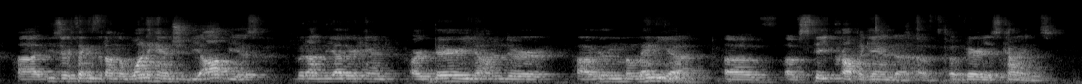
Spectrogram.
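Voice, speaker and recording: Medium-pitched male speech at a moderate pace with fairly even intonation and hardly any pauses, amid audible room echo and noticeable background noise. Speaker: speaker at a public talk. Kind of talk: public lecture. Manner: hesitant, many fillers.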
